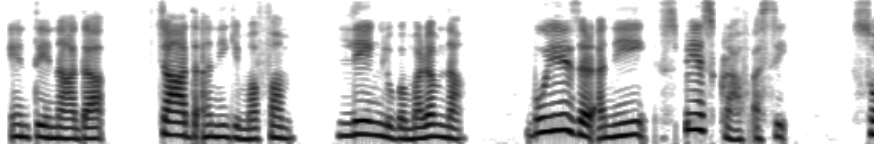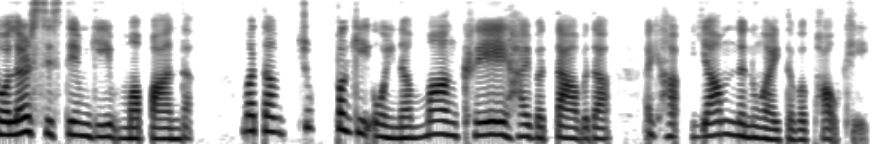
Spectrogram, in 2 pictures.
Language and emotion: Manipuri, sad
